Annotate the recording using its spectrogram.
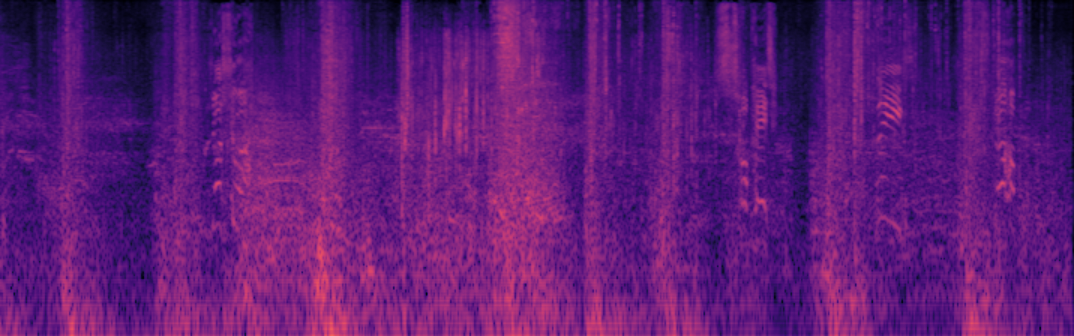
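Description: A young man speaks tensely and close by.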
